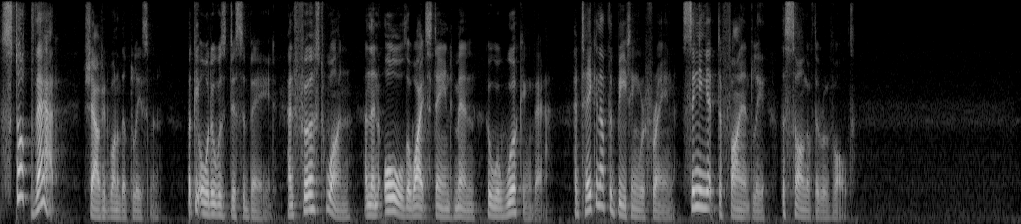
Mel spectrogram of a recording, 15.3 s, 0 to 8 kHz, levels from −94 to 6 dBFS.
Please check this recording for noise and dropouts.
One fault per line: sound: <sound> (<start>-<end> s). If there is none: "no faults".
no faults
